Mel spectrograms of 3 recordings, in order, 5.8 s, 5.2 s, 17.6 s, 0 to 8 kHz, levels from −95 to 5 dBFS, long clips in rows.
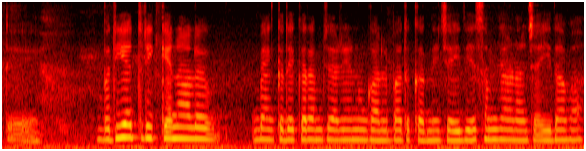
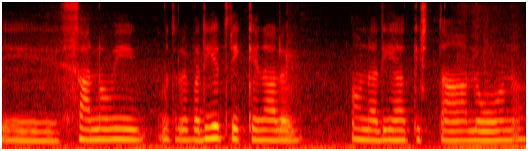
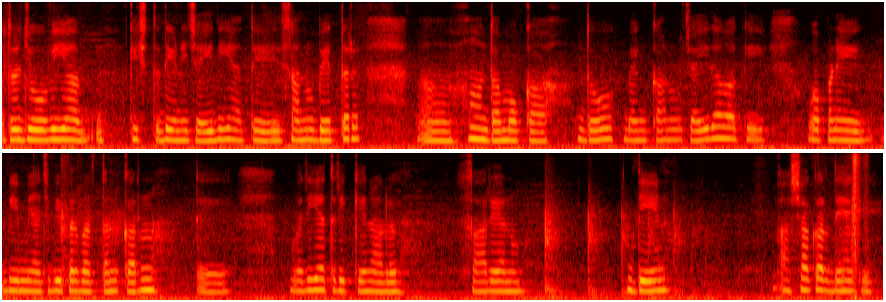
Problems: constant background noise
